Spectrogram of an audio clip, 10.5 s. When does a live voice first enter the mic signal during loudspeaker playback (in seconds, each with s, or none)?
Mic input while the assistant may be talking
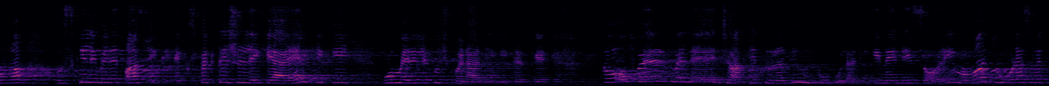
none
